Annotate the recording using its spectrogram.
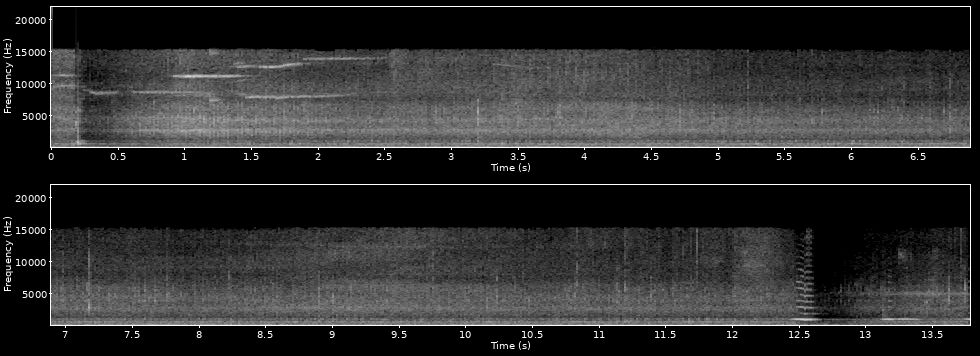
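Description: City traffic hums in the background.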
